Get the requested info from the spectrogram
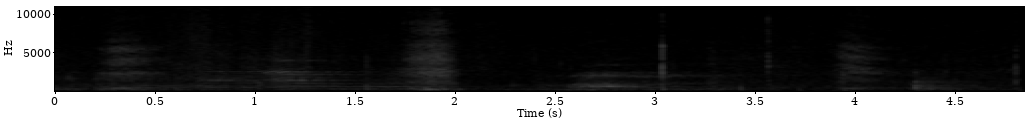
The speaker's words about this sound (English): You who's sniffling there on the fourth row, won't you come up here? You got me sniffling, not that.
